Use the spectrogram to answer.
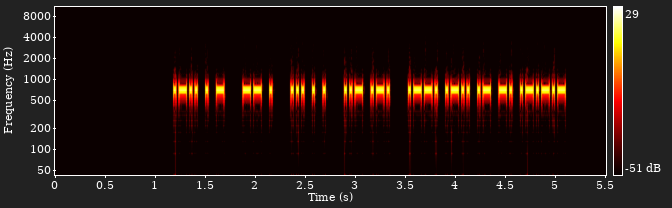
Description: Morse code, heard as a keyed tone, about 41 wpm, 700 Hz. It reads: LET ME SEE UR PLAN.
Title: Sentences from Top 500 Words and Abbreviations 45wpm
